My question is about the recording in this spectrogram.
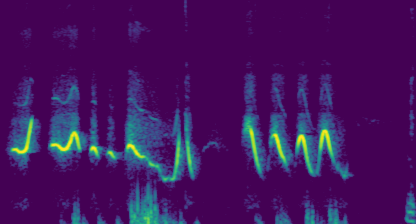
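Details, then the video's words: Pet ring-necked parakeet from Pakistan, indoors, producing mimicked whistled phrases: smooth warbling notes with a looping up-and-down pitch, grouped in short bursts with brief pauses and a run of four wavy whistles near the end. "magical ringneck talking |parrot"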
